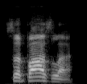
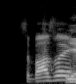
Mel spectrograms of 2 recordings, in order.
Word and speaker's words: Szoboszlai: uh, John, uh, Dominic Sapozla. Sapozla? – Yes. Szoboszlai, I think, is how you say it.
